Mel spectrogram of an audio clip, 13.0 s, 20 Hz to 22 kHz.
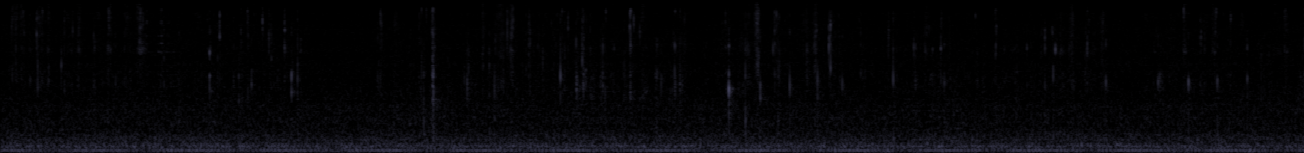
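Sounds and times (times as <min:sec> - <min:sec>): cat chewing wet food: 0:00.0 - 0:13.0.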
